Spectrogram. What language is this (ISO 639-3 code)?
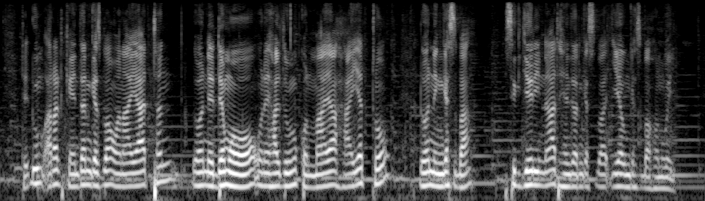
ful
